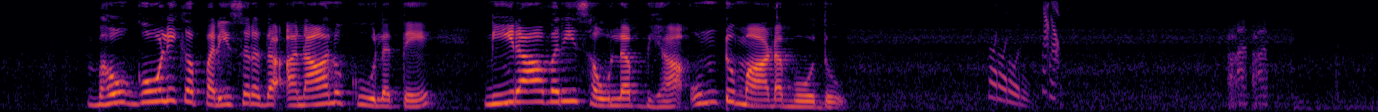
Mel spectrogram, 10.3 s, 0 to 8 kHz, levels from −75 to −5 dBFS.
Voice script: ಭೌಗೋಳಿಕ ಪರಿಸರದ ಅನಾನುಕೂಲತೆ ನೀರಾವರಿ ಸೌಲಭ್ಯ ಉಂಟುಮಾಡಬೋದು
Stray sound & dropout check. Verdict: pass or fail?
fail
